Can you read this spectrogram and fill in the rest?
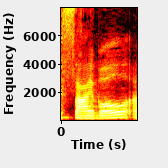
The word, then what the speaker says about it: Seibel: Um, so my name is Natalie Seibel.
